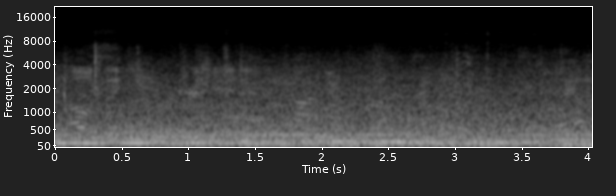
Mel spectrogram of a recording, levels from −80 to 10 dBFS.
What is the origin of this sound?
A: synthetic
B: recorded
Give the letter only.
B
